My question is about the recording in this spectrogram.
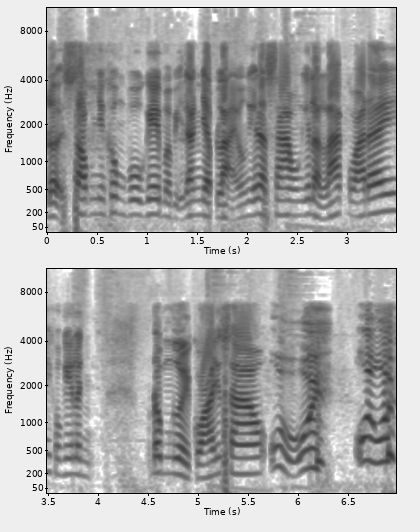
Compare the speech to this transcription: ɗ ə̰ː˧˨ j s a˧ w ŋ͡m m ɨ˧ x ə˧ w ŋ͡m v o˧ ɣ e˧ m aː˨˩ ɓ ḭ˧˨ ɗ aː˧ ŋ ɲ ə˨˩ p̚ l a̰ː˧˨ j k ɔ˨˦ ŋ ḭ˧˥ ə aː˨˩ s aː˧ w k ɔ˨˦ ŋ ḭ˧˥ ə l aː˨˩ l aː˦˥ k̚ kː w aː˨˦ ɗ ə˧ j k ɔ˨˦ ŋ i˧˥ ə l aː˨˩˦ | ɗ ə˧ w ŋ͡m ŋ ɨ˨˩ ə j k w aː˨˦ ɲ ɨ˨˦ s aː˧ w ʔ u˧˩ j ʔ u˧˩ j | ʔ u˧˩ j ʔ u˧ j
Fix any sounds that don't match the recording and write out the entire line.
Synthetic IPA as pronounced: ɗ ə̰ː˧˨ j s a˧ w ŋ͡m ɲ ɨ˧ x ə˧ w ŋ͡m v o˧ ɣ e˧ m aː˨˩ ɓ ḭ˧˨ ɗ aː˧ ŋ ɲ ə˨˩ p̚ l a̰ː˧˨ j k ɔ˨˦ ŋ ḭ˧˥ ə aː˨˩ s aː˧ w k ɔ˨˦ ŋ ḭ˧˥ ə l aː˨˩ l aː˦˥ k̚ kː w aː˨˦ ɗ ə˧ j k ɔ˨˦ ŋ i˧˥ ə l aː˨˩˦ | ɗ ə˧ w ŋ͡m ŋ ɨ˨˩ ə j k w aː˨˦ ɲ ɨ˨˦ s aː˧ w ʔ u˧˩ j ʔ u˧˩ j | ʔ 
